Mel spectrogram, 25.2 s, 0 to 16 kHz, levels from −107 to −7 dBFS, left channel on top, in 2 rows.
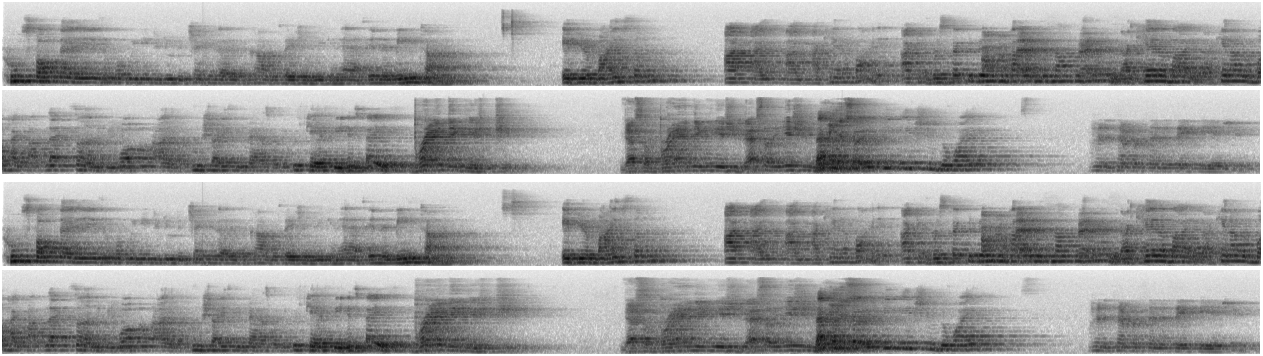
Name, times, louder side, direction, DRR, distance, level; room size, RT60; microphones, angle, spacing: voice 1, 0.0-4.5 5.6-6.6 7.2-16.5 20.7-22.4, equal, 15° right, 0 dB, 0.4 m, -25 dB
voice 2, 9.8-10.3 10.8-10.9 23.5-25.0, right 2 dB, 75° right, -2 dB, 0.5 m, -31 dB
voice 3, 16.7-17.7 18.8-21.2, left 1 dB, 60° left, 0 dB, 0.6 m, -26 dB
3.9 x 2.7 x 2.7 m, 1.2 s
head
